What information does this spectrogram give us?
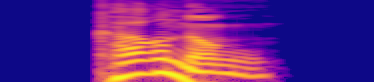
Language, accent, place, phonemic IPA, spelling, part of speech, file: German, Germany, Berlin, /ˈkœʁnʊŋ/, Körnung, noun, De-Körnung.ogg
- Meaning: granulation, granularity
